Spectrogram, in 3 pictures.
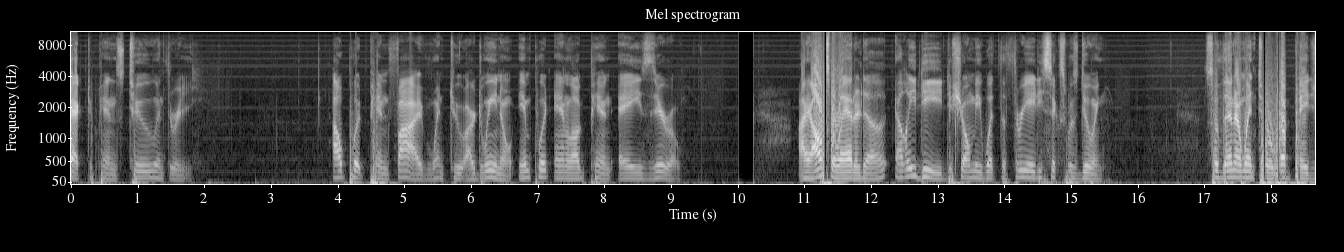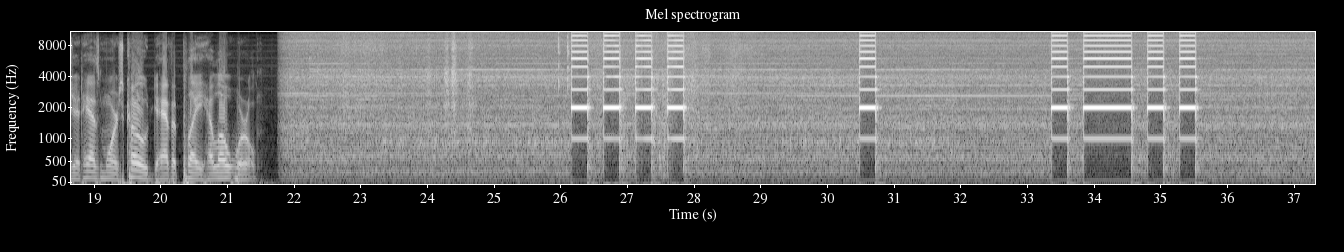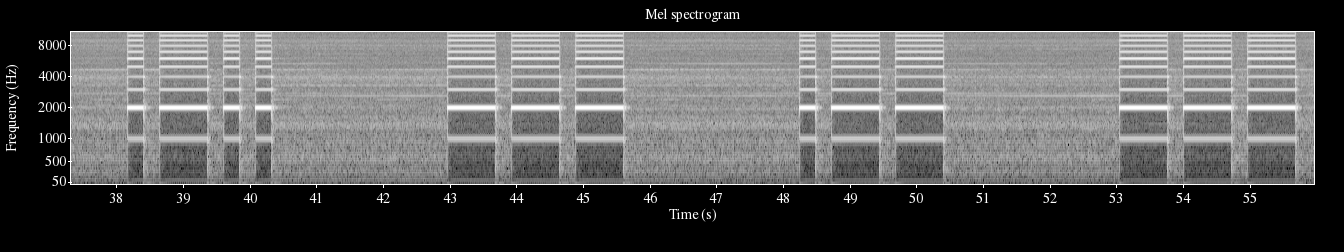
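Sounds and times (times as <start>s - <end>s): morse code beeps: 26.2s - 28.0s, 30.5s - 30.9s, 33.4s - 35.6s, 38.2s - 40.5s, 43.0s - 45.8s, 48.2s - 50.5s, 53.0s - 55.8s.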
